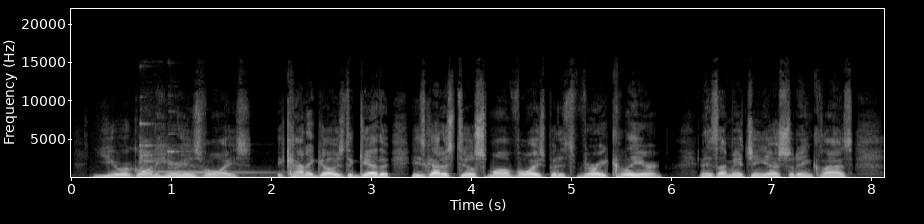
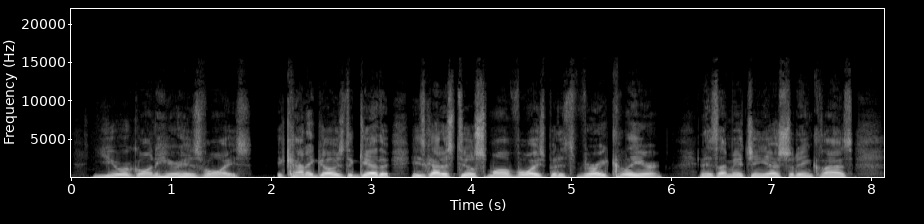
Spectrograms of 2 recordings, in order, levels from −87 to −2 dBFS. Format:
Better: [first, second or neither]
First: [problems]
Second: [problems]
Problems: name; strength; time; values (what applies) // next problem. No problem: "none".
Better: second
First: doorbell; faint; from 0.5 to 2 s; peak 10 dB below the speech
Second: none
